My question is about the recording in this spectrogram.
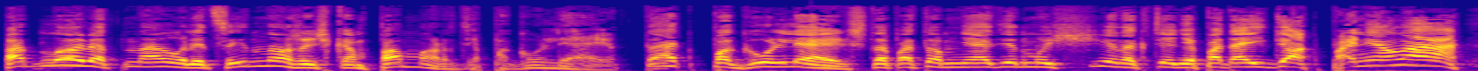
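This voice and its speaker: A man's voice: high voice, sing-song, normal speed, few pauses, a bit bright, no echo, clean studio sound, voice pushed up, exaggerated voice. A man voicing a furious, brutal police detective who bellows threats in an audiobook. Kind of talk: audiobook character reading.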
